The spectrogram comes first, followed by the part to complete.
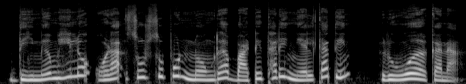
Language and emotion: Santali, disgusted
